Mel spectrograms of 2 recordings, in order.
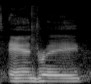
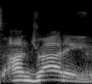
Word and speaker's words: Andrade: In my country, they pronounce my last name as Andrade. Mm-hmm. And so when they see me as Andrade, that sounds pretty sexy to me. – Yes. – Right? And in America, it's pronounced Andrade.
